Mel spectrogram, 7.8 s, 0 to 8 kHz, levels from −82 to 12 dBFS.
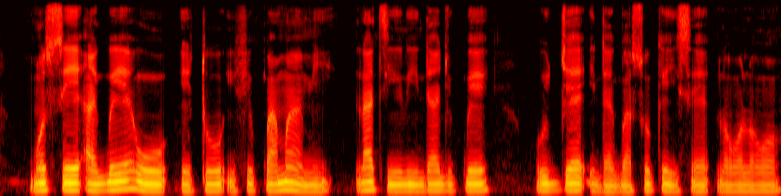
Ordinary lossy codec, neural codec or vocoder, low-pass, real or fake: Opus, 64 kbps; none; 7.2 kHz; real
